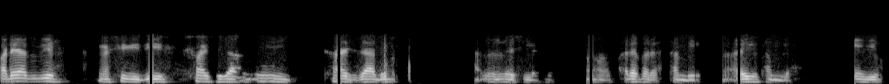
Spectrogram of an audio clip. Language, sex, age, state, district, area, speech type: Manipuri, male, 60+, Manipur, Churachandpur, urban, conversation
